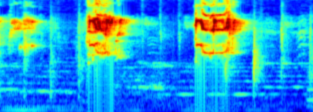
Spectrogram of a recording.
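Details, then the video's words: Lovebird giving a short ngekek: two loud harsh buzzy bursts about a second apart after a softer opening note, with quiet gaps between. "Love bird ngekek pendek"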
